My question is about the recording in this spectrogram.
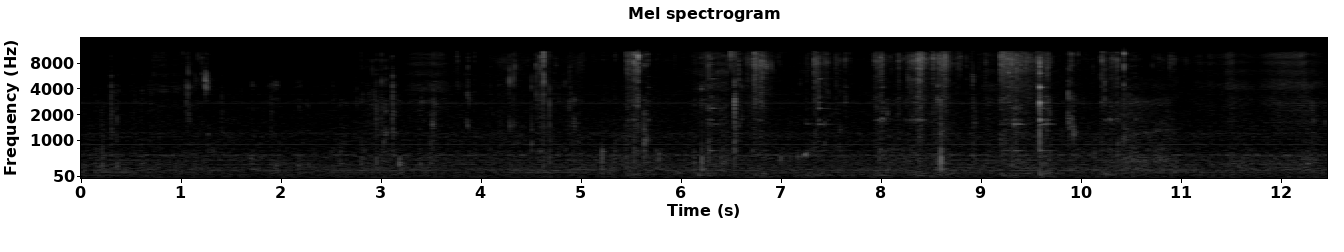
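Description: Crisp bacon being handled and chewed close to the microphone: scattered crackles and crunches, sparse at first and coming thick from about three seconds in.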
